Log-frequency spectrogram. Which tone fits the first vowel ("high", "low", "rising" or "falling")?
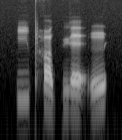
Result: high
